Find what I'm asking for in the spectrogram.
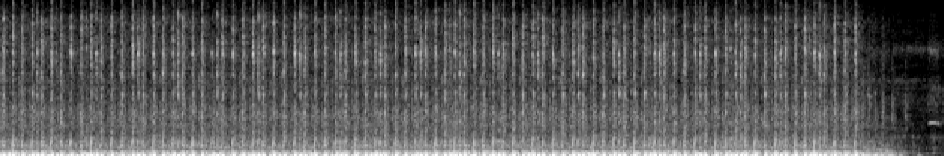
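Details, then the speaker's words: Cold start of a silver Volkswagen air-cooled dune car after a dune trip, following carburetor rebuild/new carburetor and new spark plugs to cure fuel dripping: lumpy but even idle, all cylinders firing, then shut off; much better than before. "Hear them all firing too, it sounds good. You hear them all firing too, it sounds good. That sounds way better than it was before."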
